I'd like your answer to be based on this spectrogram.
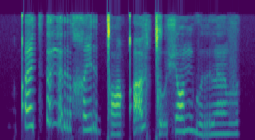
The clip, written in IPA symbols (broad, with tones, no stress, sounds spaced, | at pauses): qʼ i˧˥ t͡sʼ ə̰˥ n ə̰˧ r χ i˧˥ r ǀ ɔ˩˧ qʼ a̰˧˥ v ǀ ṵ˩˧ ʃ ɔ˧˥ n ɡ u˩ r l ə̃˧ v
